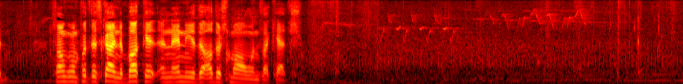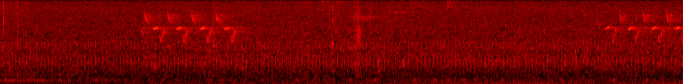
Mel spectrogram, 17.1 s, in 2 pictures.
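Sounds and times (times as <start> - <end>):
songbird singing high chirps: 4.0 - 8.5, 9.7 - 11.8, 15.8 - 17.0.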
